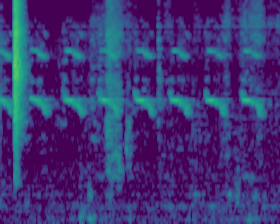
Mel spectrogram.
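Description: A small bird chirping over and over, a short down-slurred chirp about twice a second. A single sharp click just after the start is the loudest sound.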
